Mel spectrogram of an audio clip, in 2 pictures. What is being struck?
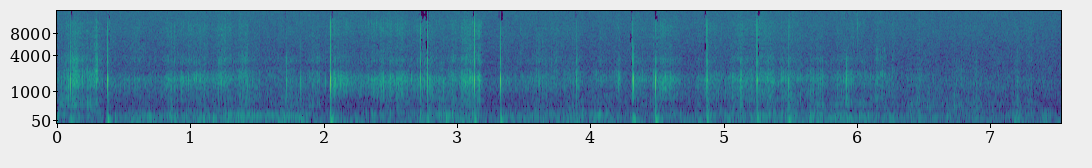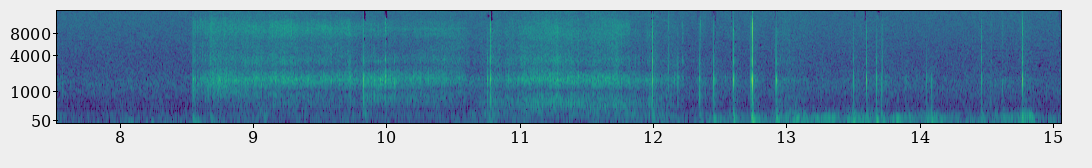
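Paperback coloring book.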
